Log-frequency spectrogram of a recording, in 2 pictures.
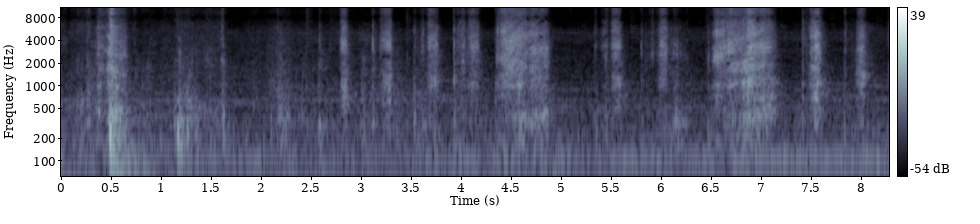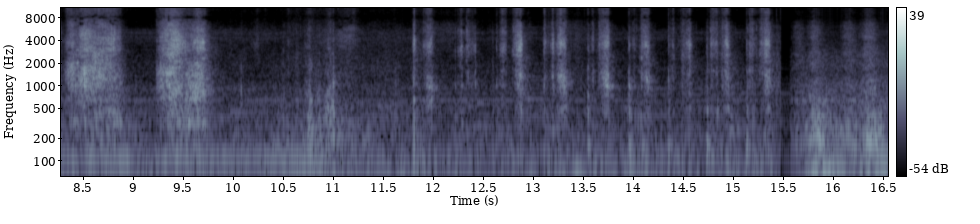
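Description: A trowel scrapes and smooths wet concrete.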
